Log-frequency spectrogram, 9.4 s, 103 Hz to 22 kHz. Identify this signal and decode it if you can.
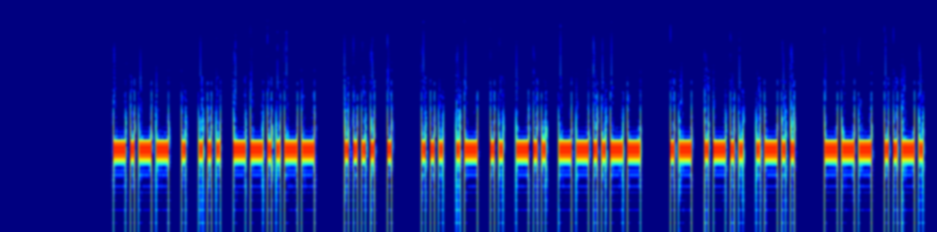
Morse code, heard as a keyed tone, about 28 wpm, 700 Hz. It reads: YES, HE SAID, ALL OF
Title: Sentences from Top 500 Words 28wpm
